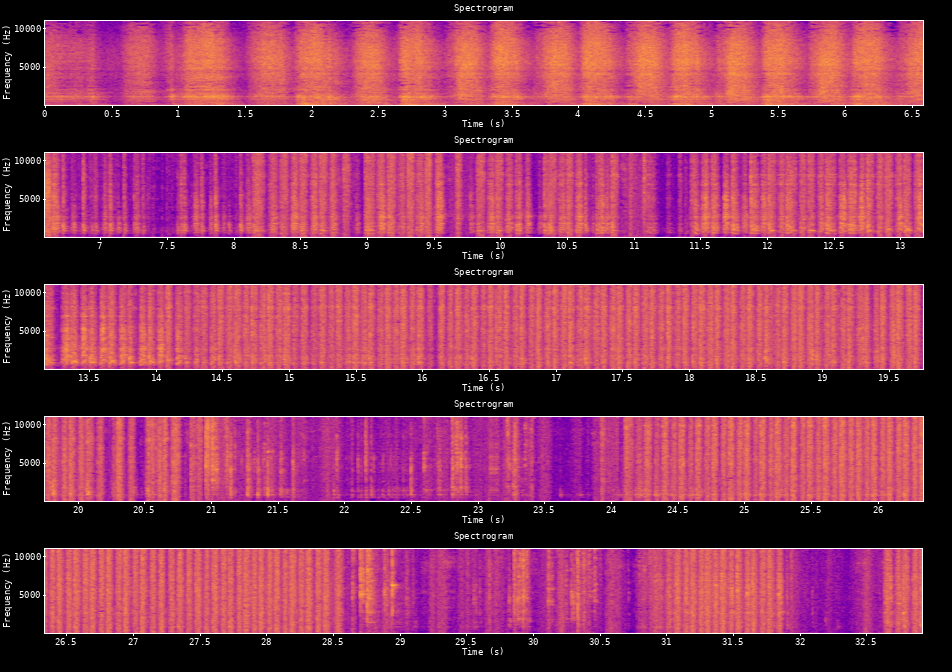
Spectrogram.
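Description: Backsaw ripping tenon cheeks down the end grain of a hardwood stretcher held in a vise, with even push-and-pull strokes at about two a second at first. Later the strokes run quicker and closer together, with a break of a couple of seconds about two-thirds of the way through before the cut resumes and stops near the end.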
